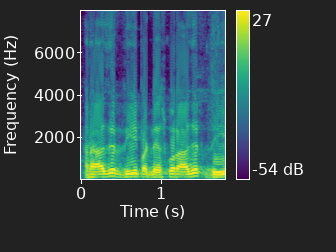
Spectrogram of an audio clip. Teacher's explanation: और अगर ज़ेर आ जाए तो फिर रा को याद रखें हमेशा रा बारीक ही पढ़ी जाएगी। राज़िर री पढ़ना है इसको, राज़िर री ये बारीक पढ़ी जा रही है।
